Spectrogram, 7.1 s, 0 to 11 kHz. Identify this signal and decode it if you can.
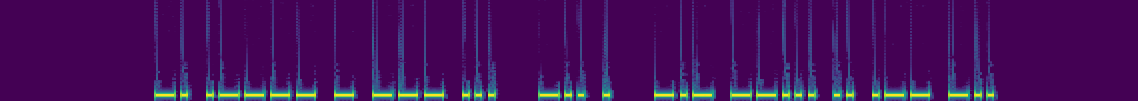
Morse code, heard as a keyed tone, about 30 wpm, 700 Hz. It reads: N1TOS DE K7IWD
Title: USA Callsign DE Callsign - 5 Characters - 30wpm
